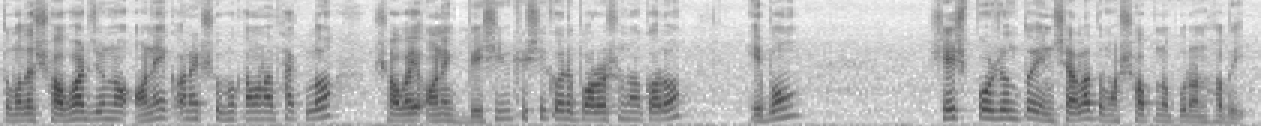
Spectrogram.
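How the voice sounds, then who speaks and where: A young man teaching an online biology class, breaking hard terms into slow syllables and often checking that students follow. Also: high voice.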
